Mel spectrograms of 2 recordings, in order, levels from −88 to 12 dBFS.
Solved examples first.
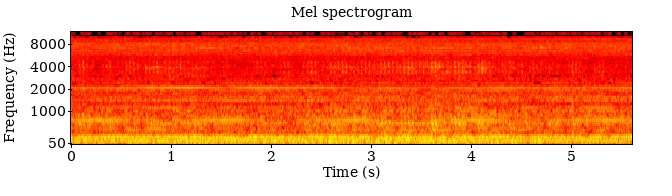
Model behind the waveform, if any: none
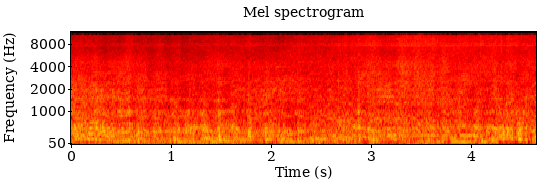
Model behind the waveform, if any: codec, SNAC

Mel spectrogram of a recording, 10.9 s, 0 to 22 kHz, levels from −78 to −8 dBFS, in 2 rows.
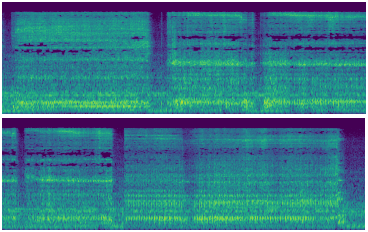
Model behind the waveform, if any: none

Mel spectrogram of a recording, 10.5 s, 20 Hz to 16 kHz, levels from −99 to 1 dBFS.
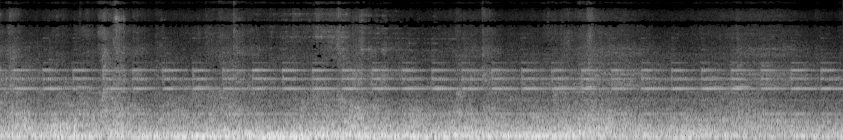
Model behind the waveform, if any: none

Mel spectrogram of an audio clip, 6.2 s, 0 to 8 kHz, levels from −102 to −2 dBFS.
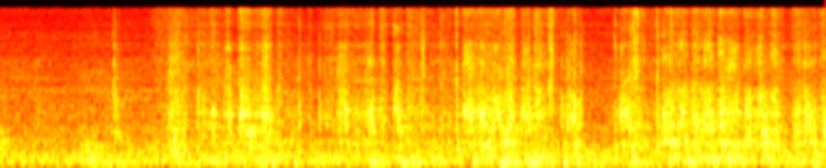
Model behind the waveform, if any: codec, SNAC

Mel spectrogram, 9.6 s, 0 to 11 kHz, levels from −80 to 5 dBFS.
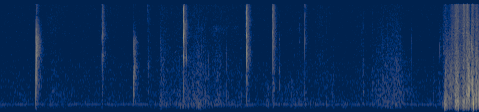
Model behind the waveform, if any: none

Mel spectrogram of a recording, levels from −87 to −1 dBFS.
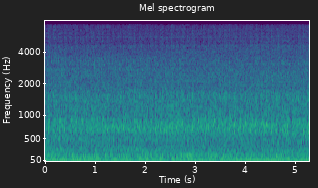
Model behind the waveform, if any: vocoder, BigVGAN v2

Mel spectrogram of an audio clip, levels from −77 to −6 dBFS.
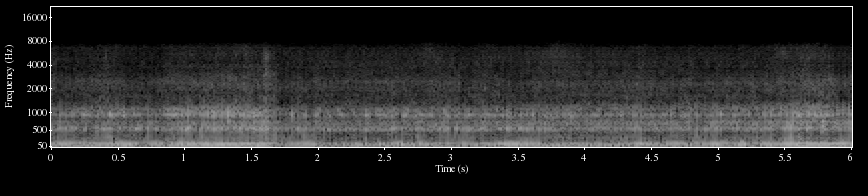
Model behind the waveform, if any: vocoder, WaveNeXt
